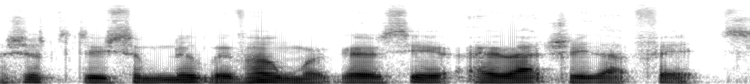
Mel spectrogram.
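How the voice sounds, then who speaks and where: A man mumbles at a moderate pace in a fairly low voice. His tone is dark and mellow, on a very clean recording with a silent background. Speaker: scale model builder. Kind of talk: casual build tutorial. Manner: mumbling.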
